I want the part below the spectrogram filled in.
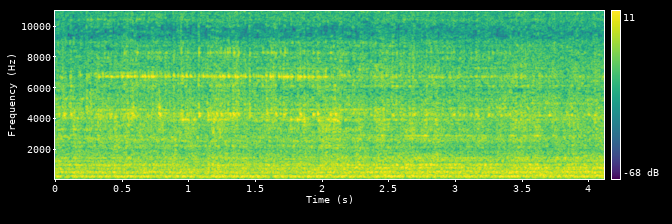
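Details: John Deere 652R: steady engine run with a constant harsh rubbing scrape; the drive belt is so stretched that the tensioner pulley rubs the hydro pulley. Machine had been sitting, was hard to crank and possibly flooding.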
